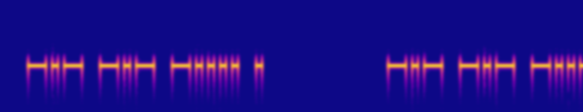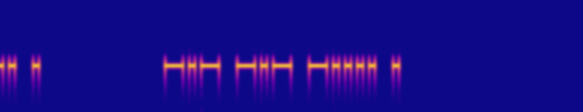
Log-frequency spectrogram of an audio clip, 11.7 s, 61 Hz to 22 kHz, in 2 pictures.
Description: Morse code, heard as a keyed tone, about 20 wpm, 700 Hz. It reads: KK6E KK6E KK6E
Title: USA Call Signs - 4 Characters - Repeated 3x - 20wpm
